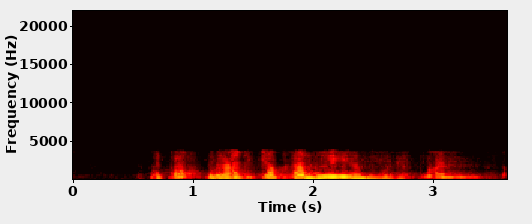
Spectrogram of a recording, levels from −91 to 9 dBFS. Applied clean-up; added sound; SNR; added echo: neural mask model DeepFilterNet 3.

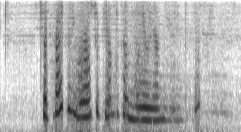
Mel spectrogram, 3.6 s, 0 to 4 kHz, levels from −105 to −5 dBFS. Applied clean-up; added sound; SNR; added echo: neural separator model SepFormer WHAMR!.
